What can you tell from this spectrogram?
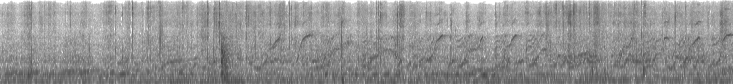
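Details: Several guinea pigs, excited by a plate of sprouts set on the ground, gather round and eat while squealing: many quick upward-sweeping squeaks rise and overlap throughout, over steady chewing and rustling patter and one sharp knock.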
